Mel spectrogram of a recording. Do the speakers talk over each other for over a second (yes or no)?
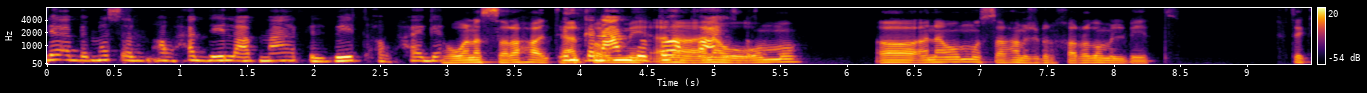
yes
